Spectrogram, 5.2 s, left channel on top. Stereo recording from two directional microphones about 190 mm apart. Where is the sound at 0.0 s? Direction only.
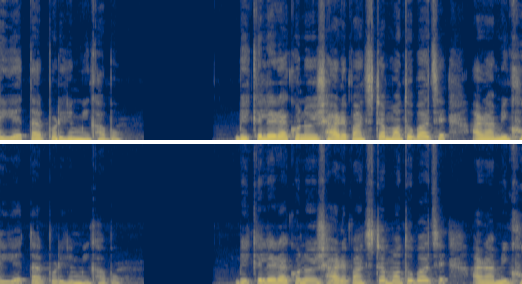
45° left (ahead or behind).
